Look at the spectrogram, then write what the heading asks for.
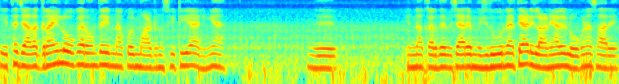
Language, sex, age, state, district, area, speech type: Dogri, female, 45-60, Jammu and Kashmir, Udhampur, urban, spontaneous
